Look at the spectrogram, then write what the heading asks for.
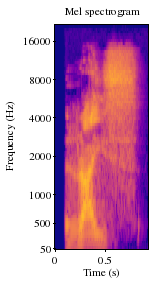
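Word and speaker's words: rice: यहां क्या है, राइस, राइस चावल, सिनेमा, सिनेमा देखिए सी के बाद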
